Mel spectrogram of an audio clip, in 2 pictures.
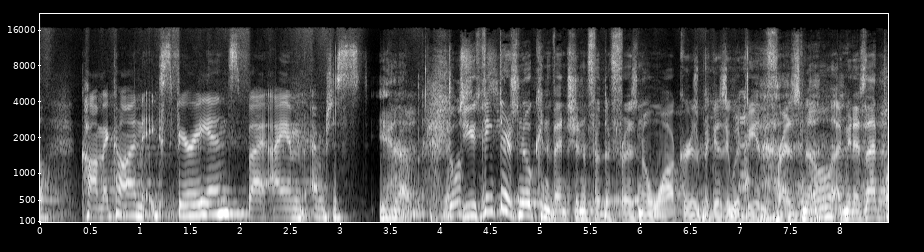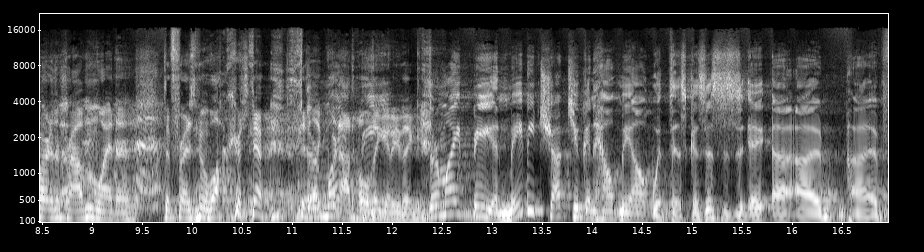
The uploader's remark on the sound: LIVE from the Reuben Awards. At the Farewell Brunch, closing out the National Cartoonist Society's Reuben Awards events.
